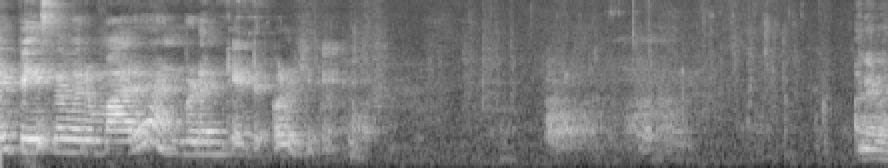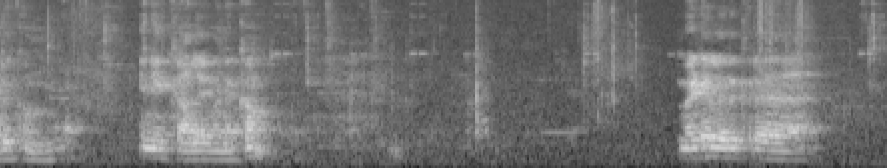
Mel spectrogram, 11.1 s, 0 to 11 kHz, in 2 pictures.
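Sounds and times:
man speaking through microphone: 0:05.4 - 0:07.4, 0:09.8 - 0:10.7.

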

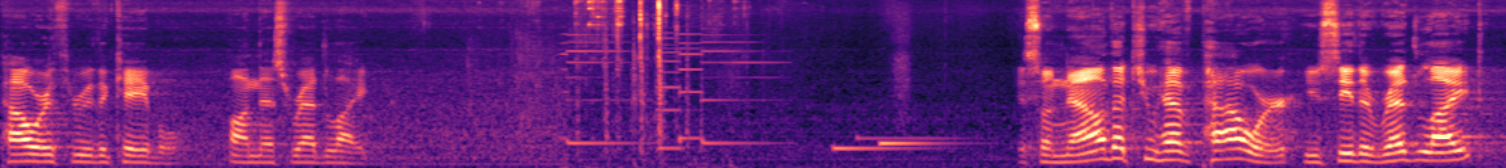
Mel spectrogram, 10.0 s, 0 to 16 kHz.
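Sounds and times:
electronic start-up beeps: 0:03.8 - 0:06.4.

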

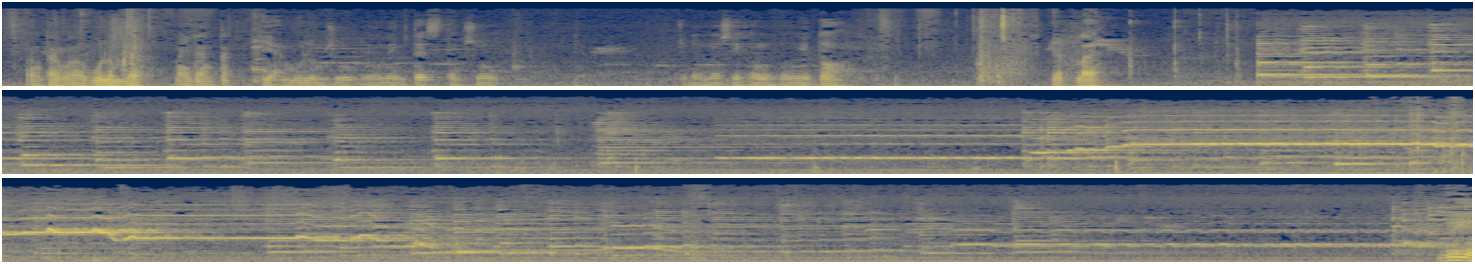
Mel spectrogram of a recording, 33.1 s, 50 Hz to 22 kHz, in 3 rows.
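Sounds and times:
instrumental music over loudspeakers: 0:09.4 - 0:33.0.

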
